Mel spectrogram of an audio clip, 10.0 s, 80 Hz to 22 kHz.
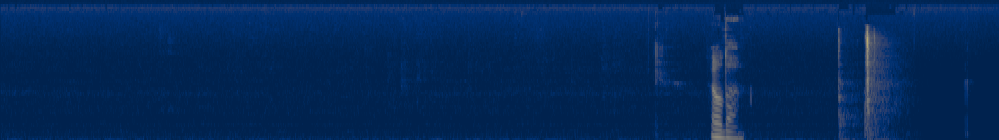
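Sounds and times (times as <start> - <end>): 
speech: 7.1 - 7.5
door swinging shut with latching thud: 8.3 - 9.3.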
